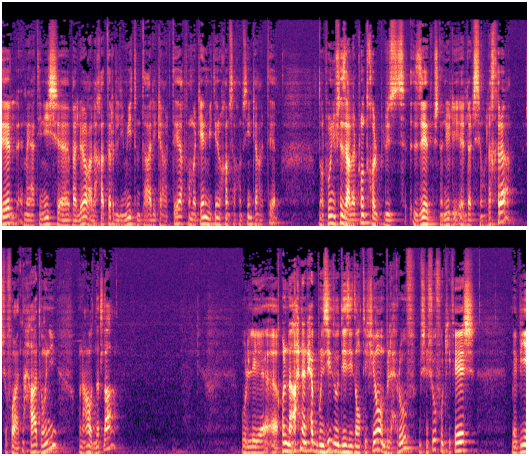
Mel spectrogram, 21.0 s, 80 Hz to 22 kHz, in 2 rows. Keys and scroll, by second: 6.3-7.4 typing, 9.0 ctrl+z, 9.4 \, 9.5 Caps_Lock.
